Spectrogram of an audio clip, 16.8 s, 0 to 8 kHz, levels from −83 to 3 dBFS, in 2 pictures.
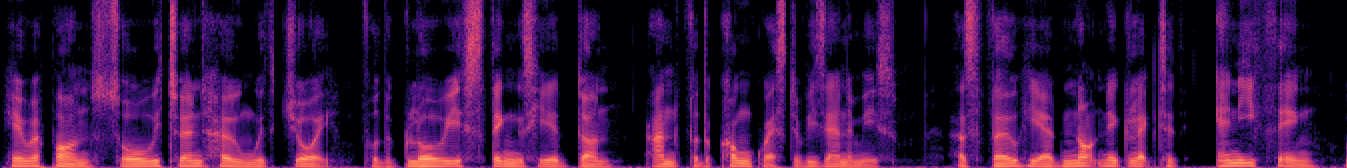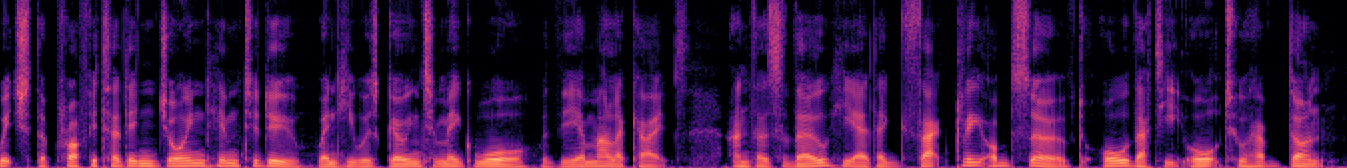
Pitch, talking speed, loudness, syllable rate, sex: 105 Hz, 215 wpm, -21 LUFS, 5.4 syllables/s, male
